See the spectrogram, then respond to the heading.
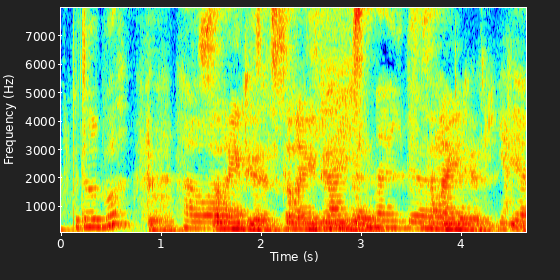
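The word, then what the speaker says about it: Schneider: Sneider. Sneider. Iya, P. Saya enggak bisa bahasa Inggris jadi bacanya skider. Skyider gitu, Bu. Yang benar apa? Sider. Sneider. Siderider.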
